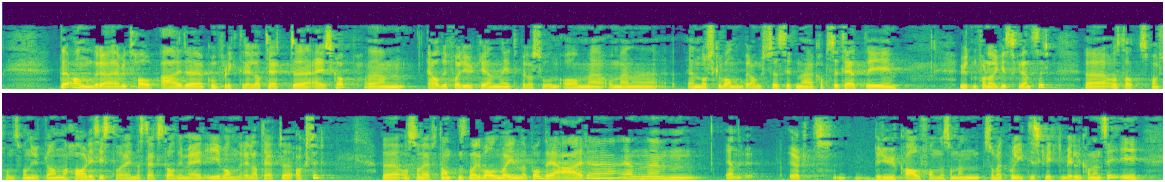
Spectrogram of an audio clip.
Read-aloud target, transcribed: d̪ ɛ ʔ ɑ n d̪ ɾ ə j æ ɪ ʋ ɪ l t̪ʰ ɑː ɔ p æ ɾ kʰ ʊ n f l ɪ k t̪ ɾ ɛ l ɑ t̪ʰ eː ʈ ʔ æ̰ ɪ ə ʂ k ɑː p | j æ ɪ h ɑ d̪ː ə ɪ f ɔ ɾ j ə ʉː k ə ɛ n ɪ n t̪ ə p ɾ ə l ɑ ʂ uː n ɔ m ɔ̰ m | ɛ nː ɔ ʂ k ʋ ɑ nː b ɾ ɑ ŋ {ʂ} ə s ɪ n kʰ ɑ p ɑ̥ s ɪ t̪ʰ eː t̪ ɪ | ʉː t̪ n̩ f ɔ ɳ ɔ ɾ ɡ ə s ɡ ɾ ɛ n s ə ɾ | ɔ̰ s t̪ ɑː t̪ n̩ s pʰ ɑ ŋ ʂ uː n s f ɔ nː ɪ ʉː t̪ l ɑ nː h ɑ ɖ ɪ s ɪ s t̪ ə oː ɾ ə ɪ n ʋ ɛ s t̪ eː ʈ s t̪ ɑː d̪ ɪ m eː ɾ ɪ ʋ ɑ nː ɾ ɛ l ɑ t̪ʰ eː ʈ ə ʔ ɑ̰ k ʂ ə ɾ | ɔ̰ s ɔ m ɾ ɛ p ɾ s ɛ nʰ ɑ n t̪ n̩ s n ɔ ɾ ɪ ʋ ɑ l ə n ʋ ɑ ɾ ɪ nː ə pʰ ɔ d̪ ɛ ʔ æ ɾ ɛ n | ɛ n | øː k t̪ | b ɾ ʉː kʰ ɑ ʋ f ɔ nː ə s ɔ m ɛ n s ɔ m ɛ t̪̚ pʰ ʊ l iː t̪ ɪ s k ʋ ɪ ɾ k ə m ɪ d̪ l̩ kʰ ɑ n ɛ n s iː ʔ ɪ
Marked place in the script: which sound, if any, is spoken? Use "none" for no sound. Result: ʂ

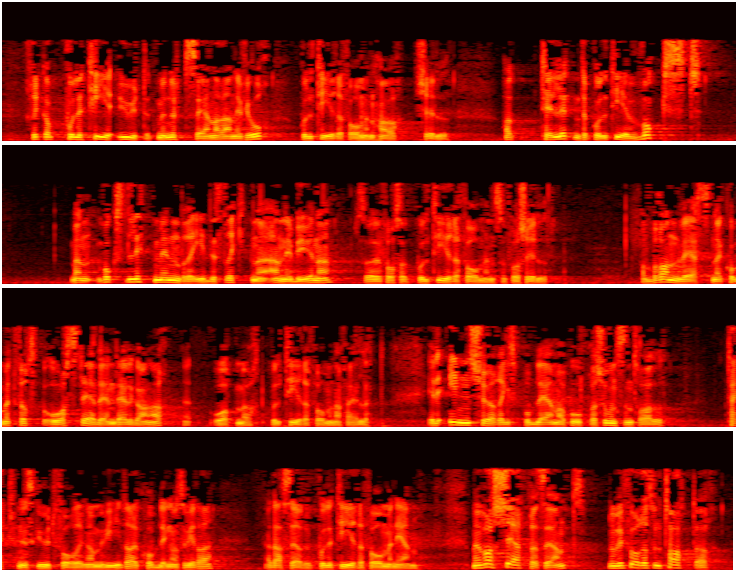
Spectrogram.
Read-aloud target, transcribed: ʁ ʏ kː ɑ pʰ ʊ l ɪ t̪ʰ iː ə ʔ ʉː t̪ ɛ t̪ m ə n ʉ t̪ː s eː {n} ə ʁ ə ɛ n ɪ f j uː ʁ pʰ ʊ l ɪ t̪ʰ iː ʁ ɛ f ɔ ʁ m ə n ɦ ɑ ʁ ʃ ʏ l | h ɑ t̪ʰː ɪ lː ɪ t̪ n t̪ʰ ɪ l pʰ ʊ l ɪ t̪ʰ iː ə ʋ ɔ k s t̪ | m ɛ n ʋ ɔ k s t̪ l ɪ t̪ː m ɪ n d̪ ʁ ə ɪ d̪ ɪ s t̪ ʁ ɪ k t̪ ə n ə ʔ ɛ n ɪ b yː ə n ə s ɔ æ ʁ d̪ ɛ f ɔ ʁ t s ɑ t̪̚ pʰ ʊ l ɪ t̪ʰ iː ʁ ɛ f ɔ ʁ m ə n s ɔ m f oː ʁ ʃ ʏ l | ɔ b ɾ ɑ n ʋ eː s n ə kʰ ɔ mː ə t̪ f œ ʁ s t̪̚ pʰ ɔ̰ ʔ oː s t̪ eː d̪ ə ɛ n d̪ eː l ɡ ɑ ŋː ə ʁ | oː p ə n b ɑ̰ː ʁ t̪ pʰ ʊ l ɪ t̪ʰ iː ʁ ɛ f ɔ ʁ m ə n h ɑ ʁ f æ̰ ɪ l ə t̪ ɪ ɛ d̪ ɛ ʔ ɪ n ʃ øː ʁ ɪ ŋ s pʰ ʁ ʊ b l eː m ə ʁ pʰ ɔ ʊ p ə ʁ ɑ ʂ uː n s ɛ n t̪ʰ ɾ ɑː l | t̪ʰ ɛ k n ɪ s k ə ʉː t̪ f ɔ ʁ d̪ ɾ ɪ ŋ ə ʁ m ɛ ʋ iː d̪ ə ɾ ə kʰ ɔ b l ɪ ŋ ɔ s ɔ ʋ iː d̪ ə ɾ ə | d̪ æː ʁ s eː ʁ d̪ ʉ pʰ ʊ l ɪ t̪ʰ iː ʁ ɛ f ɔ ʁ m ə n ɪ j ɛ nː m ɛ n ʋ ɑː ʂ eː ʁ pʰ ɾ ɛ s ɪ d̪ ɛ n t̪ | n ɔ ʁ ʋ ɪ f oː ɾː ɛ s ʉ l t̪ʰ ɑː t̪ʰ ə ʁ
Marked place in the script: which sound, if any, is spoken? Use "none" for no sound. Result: n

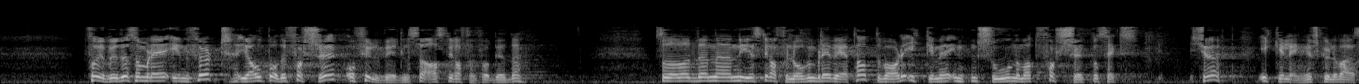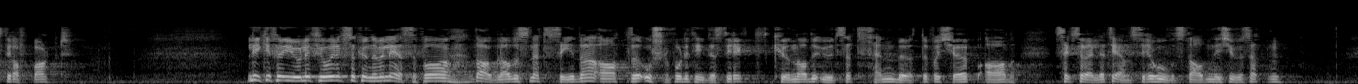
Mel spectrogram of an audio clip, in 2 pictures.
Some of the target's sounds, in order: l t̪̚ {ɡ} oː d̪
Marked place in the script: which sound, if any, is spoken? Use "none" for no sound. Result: b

